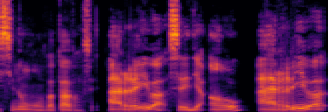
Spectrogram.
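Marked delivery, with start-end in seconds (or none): 1.1-1.6 "Arriba" with a strong trilled rr; rolled r. Shown as a demonstration. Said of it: "on le force un peu plus parce qu'il y a deux R". 2.5-3.2 "Arriba" with a forced trilled rr; rolled r. Shown as a demonstration. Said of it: "on le force un peu plus".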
